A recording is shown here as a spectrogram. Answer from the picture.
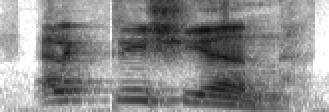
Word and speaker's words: electrician: remaining words now second one if you take electrician electrician my dear students electrician what is the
